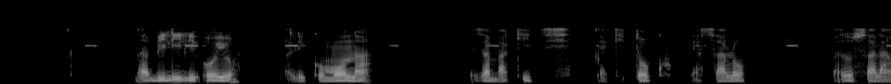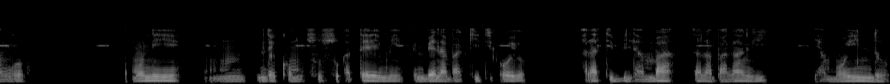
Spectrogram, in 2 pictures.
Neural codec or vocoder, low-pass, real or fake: none; 5.4 kHz; real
